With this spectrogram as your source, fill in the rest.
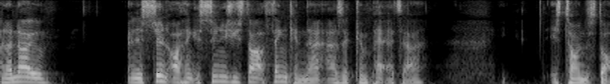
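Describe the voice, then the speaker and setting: A man with a southern English accent speaks at a fairly quick pace and a fairly high pitch. His pitch varies in an ordinary way, broken by long, frequent pauses. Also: very clean recording, silent background. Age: 20s. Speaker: podcast host. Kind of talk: casual monologue. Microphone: new recording equipment.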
